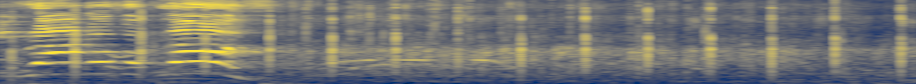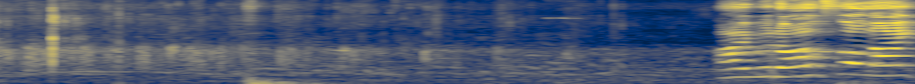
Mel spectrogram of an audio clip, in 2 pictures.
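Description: An audience claps and applauds at a student jewellery design fashion show, a steady sustained round of clapping with scattered cheers, framed by a host speaking at the start and end.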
